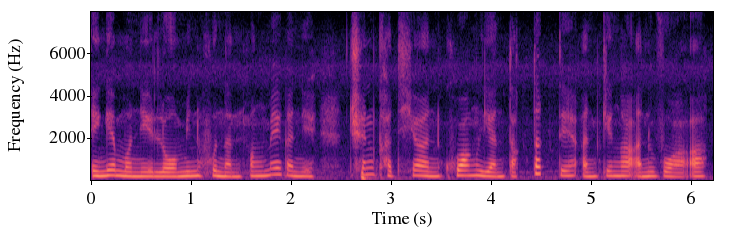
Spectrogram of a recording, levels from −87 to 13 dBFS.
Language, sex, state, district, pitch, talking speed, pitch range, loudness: Mizo, female, Mizoram, Aizawl, 215 Hz, 220 wpm, 200-235 Hz, -18 LUFS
